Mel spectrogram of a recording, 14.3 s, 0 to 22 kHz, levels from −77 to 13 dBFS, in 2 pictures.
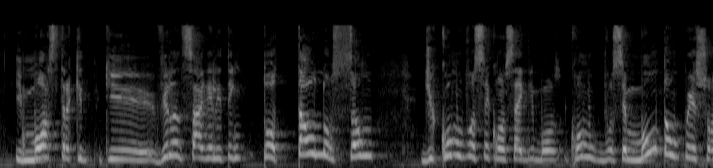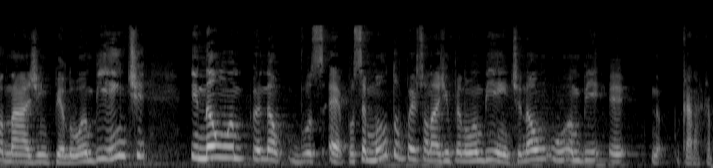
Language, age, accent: Portuguese, 30-49, Brazilian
